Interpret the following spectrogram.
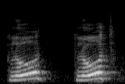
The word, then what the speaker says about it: cloth: वाला word use करेंगे, क्लोथ या क्लोथ्स, ये वाला। इनकी प्रोनाउंसिएशन में भी हल्का फर्क है, ये क्लोथ है क्लोथ, ये क्लॉथ है क्लॉथ, वो क्लोथ्स है क्लोथ्स, ऐसे मतलब थोड़ा शायद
